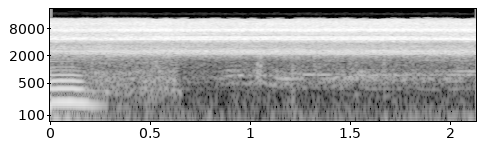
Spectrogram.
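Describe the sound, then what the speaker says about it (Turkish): Crickets chirp outdoors as a continuous high, shrill trill that holds steady throughout, with a brief voice at the very start. "cırcır böcekleri daha hızlı ötüyor"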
